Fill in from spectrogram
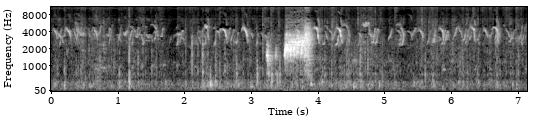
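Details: Several little fluffy chicken chicks peep steadily with rapid, high, thin chirps, several per second, and a brief loud rustle partway through.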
